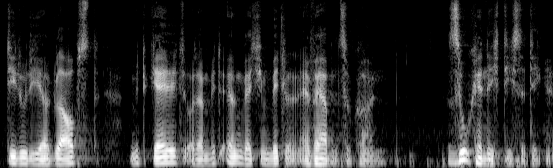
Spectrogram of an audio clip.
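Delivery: put-on like a gentle old sage; wise old man voice. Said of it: "als weiser alter Mann".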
